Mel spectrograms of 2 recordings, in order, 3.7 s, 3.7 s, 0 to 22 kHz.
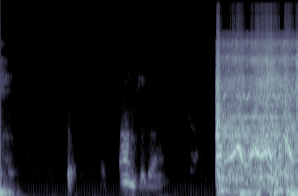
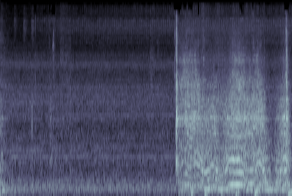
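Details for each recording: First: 1968 Camaro, 327 V8 said rebuilt then sitting 15+ years, Powerglide; after silence the starter bites and the engine fires straight up, settling into a steady, even lumpy idle with no misses: it runs. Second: 1968 Camaro 327 V8 (bored 30 over, ~331) sitting 15+ years, timing near 12 degrees, borrowed battery; labored uneven cranking ~3 turns a second, no start; suspected drained battery or too much advance, jump planned.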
